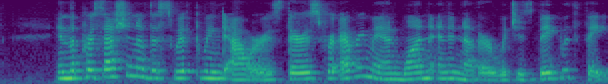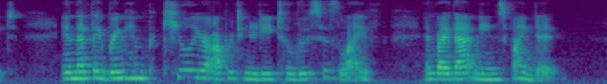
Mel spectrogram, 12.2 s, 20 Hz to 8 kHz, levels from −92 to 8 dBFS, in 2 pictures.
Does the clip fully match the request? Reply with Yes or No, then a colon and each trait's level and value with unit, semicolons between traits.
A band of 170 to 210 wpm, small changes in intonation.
No: average, 190 wpm; average, 3.2 semitones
